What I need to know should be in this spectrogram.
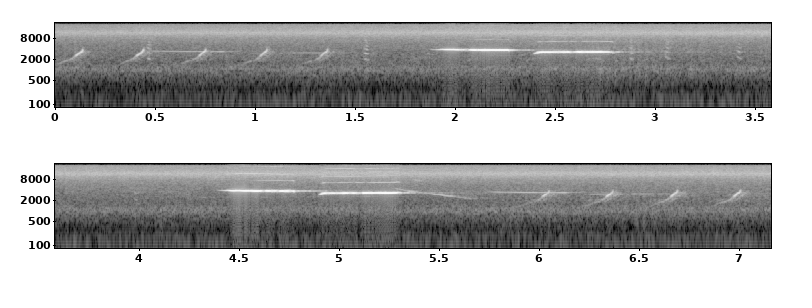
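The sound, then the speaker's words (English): A bird calls: a run of short, quick chirps, then two longer high whistled phrases, then more short chirps. The calls are fairly clear above a faint, steady low background. “you sent some bird sounds over today. I loved them, and I want to start right there with one.”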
